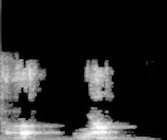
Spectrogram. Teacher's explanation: ঞ এর ক্ষেত্রে তালু এবং নাসিকা, নাকে উচ্চারণ হবে, তালু এবং নাক থেকে উচ্চারণ হবে ঞ।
